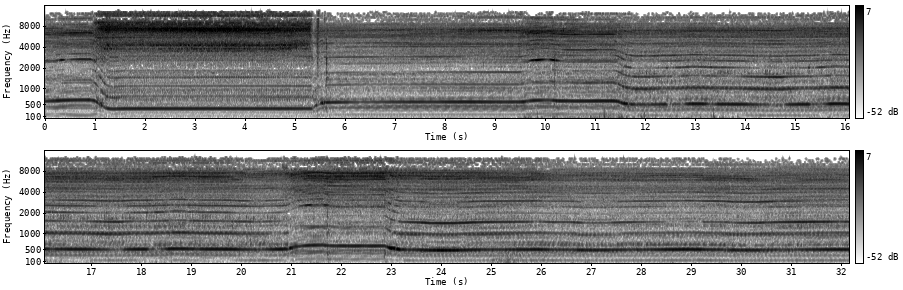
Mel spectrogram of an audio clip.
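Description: Atlas loader crane's hydraulic system running with a steady whine. The whine drops in pitch three times as the crane is worked and comes back up between. A hiss runs through the first few seconds of the first drop.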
